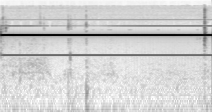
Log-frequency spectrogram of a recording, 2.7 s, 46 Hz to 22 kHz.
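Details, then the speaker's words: Hitachi TRK-8000E radio cassette mechanism, after the leaf switch blades were gently bent: clean, steady high continuity beep unbroken for nearly three seconds on play; switch contact now closing solidly. "this if we get a beep now this tells us that play is going to work when we actually put it back together again"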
